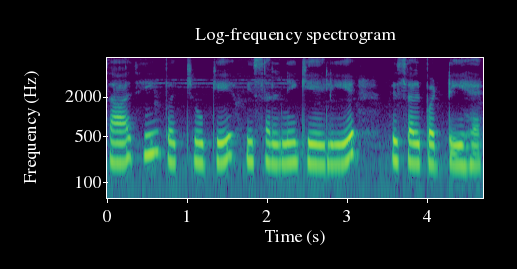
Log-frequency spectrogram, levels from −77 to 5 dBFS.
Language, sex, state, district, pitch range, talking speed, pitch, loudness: Hindi, female, Chhattisgarh, Raipur, 195-215 Hz, 125 wpm, 200 Hz, -15 LUFS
